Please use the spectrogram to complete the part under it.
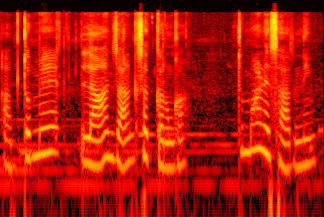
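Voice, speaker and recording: A woman's voice: sits high, fairly quick, faint music behind, natural voice. A woman voicing an emotional, teasing young man who speaks in tearful, hesitant lines in a read-aloud story.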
